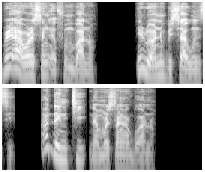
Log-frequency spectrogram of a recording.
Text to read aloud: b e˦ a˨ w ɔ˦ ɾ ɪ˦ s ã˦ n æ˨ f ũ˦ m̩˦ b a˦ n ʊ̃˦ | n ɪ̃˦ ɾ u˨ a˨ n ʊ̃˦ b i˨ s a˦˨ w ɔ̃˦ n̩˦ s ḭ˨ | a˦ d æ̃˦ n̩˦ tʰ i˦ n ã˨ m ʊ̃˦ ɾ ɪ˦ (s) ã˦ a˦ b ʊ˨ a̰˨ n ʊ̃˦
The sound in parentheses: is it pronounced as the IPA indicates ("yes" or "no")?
yes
